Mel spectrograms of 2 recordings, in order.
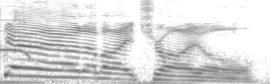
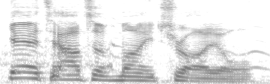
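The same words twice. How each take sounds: First: Loud, slow killer yell; hammed-up shout of a territorial killer; mock shout. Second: Said in the usual way. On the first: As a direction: bellow it like the angry killer.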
